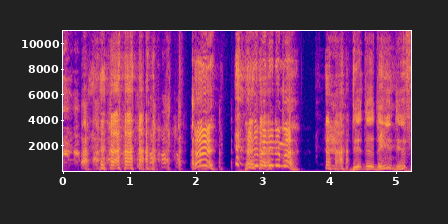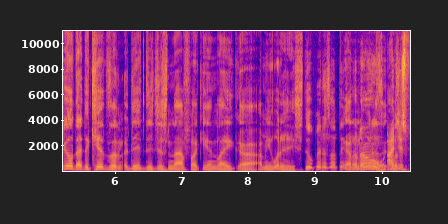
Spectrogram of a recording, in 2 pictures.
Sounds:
speech

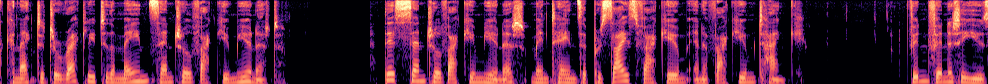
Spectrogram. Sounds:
speech

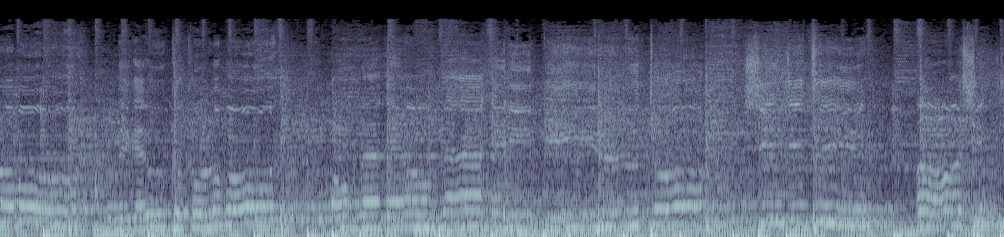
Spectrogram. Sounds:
rock and roll
singing

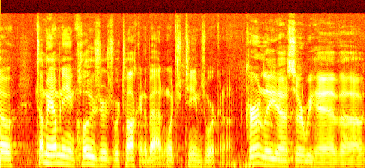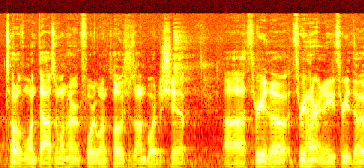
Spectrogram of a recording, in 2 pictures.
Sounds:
speech

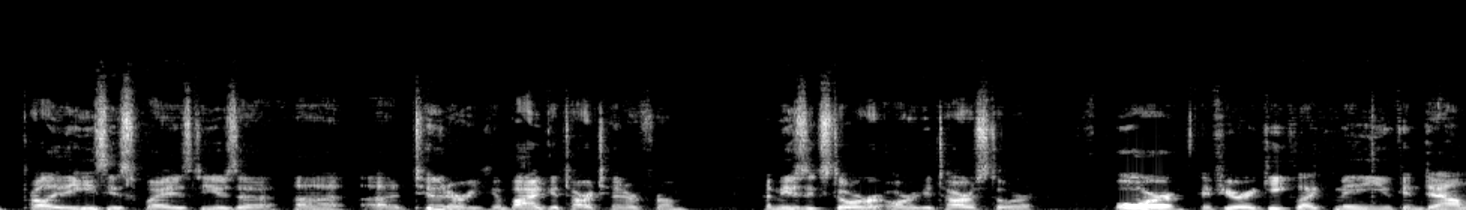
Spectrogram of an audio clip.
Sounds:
speech

